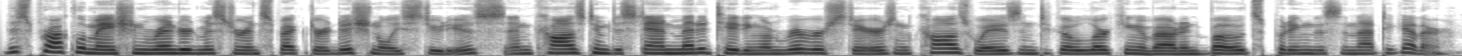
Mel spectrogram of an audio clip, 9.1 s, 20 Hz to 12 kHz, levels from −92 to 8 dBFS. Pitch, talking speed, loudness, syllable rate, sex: 205 Hz, 195 wpm, -17 LUFS, 6.0 syllables/s, female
